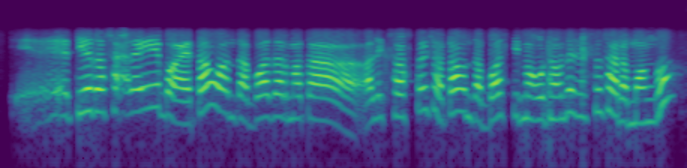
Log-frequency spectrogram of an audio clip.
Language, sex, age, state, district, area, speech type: Nepali, female, 45-60, West Bengal, Darjeeling, rural, conversation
